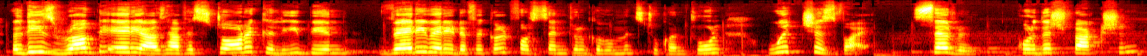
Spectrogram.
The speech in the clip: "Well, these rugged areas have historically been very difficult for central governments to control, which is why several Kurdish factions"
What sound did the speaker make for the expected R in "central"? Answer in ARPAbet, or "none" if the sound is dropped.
R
